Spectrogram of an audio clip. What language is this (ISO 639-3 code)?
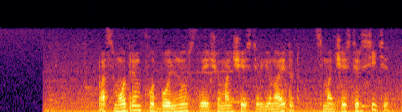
rus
